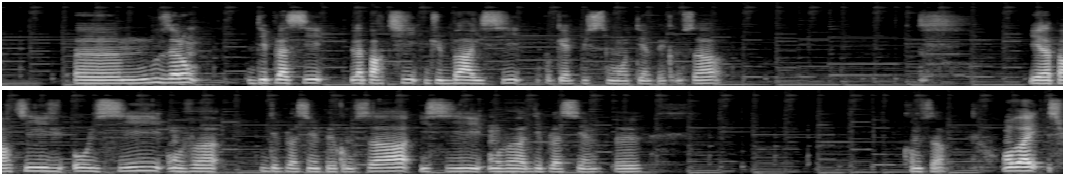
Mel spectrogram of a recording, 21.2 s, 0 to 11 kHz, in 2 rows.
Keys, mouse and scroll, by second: 0.3-1.7 scroll up 1, 1.7 scroll up 1, 1.9-2.7 scroll down 1, 2.7 right click, 3.5 c, 5.3 g, 10.8 right click, 11.1 c, 12.3 g, 14.3 right click, 14.5 c, 15.7 g, 21.0 right click.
